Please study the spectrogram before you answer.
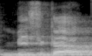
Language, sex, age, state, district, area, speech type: Maithili, male, 60+, Bihar, Madhubani, rural, spontaneous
